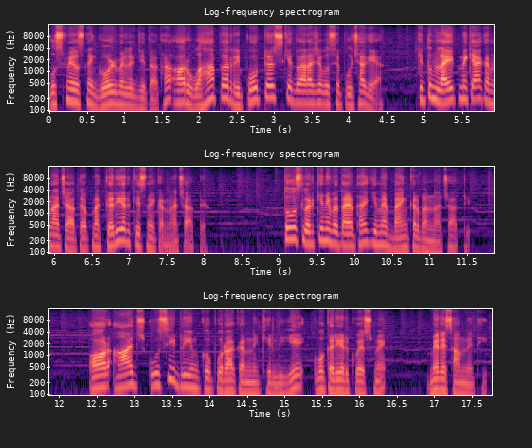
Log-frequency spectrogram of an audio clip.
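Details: Adult male speaker; normal speech.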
